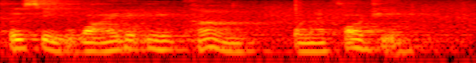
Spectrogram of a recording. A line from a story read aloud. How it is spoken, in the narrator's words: he rebukes her gently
